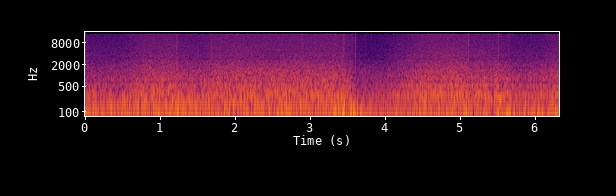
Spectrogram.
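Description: Steady low hum and drone under the road noise that holds as the car rolls along; consistent with a worn wheel bearing.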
